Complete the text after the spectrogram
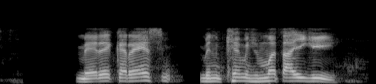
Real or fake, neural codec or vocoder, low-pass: fake; codec, 44.1 kHz, 3.4 kbps, Pupu-Codec; 5.4 kHz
